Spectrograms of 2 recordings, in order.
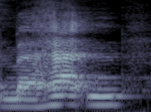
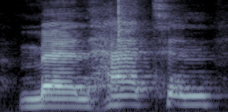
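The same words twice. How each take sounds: First: The middle T is a glottal stop. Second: The middle T is a full, released T. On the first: The speaker calls it right. "Everyone says Manhattan. It gets the Putin T" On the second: The speaker calls it wrong. "No one says Manhattan"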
